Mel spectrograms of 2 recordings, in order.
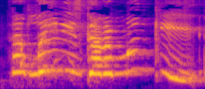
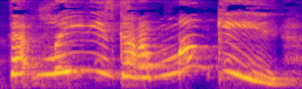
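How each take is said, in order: First: High, thrilled repeat of the news; excited repeat. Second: High, slow, breathless with delight; can't believe the monkey, tell everyone; thrilled announcement. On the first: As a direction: say it again, still amazed. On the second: Mom thrilled, sees a monkey. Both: Retold or imitated.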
